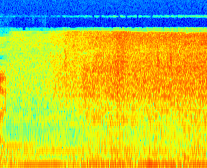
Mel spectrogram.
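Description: Off-road rally car engine running hard at steady revs over a haze of tyre and gravel noise.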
